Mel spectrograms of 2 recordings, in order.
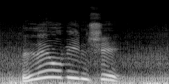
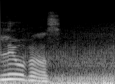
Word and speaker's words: LeoVince: cas pour moi alors on m'a dit aussi du coup dans les commentaires que ça se prononçait Leo vin chez apparemment du coup ça se prononce comme ça parce que moi dans mon autre vidéo je disais Léovince alors j'ai entendu plein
